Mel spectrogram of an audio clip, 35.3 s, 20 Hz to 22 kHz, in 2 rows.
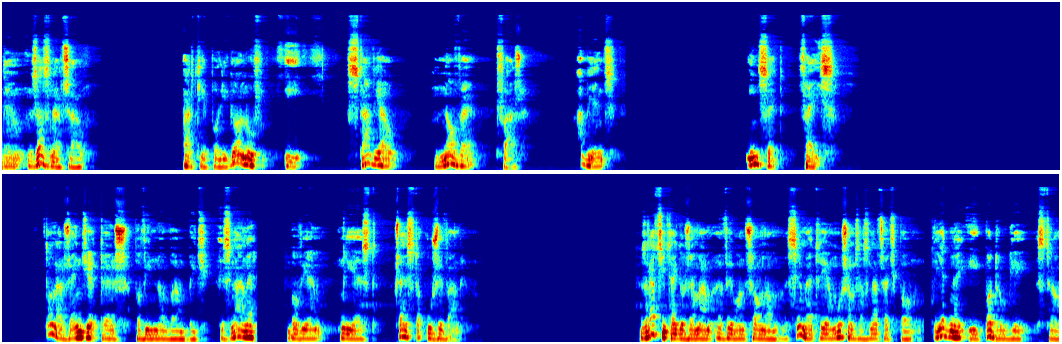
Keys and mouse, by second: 0.0 c, 0.9 middle click, 2.3 i, 2.8 click, 4.0-5.0 middle drag, 5.7 click, 6.5 middle click, 7.6 middle click, 8.1 middle click, 8.4 click, 9.0 shift+click, 9.3 c, 10.2 middle click, 10.6 c, 11.3 right click, 11.8 i, 12.5 click, 13.6 right click, 14.1 click, 14.9 middle click, 15.8 middle click, 16.9 middle click, 17.4 middle click, 18.0 middle click, 18.5 middle click, 18.8 KP_3, 19.1 click, 19.6 c, 23.1 middle click, 23.4 middle click, 24.0 c, 26.1-27.3 middle drag, 27.4 middle click, 28.4 i, 28.9-30.2 drag, 30.4 middle click, 31.2 click, 31.7 middle click, 32.0 middle click, 33.1 s, 34.3 middle click, 34.9 click, 35.0 middle click.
